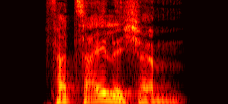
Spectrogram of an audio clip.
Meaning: strong dative masculine/neuter singular of verzeihlich
- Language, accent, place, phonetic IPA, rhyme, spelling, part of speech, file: German, Germany, Berlin, [fɛɐ̯ˈt͡saɪ̯lɪçm̩], -aɪ̯lɪçm̩, verzeihlichem, adjective, De-verzeihlichem.ogg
